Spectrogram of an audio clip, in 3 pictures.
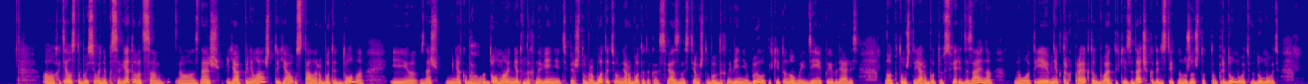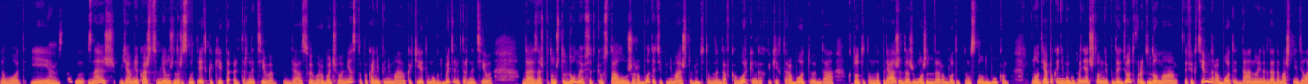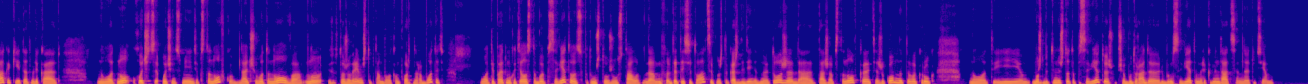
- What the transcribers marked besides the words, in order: unintelligible speech
- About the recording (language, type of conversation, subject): Russian, advice, Как смена рабочего места может помочь мне найти идеи?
